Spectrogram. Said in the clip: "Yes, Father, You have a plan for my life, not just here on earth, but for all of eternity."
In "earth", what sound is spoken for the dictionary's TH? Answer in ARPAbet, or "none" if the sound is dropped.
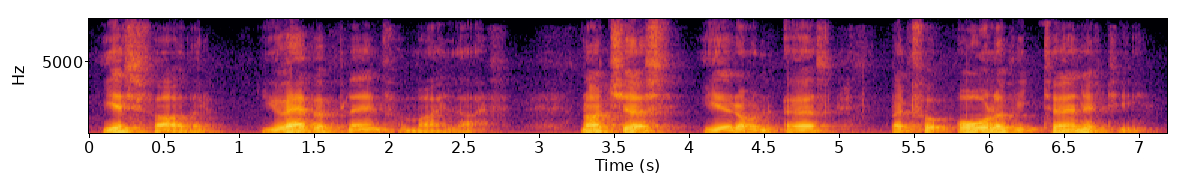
TH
